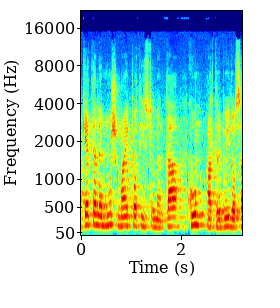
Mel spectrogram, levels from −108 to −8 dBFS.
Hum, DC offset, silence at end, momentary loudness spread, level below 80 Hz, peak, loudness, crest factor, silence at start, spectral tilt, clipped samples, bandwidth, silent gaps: none; under 0.1%; 0 s; 5 LU; -70 dBFS; -2 dBFS; -18 LUFS; 16 dB; 0 s; -6 dB/octave; under 0.1%; 13 kHz; none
